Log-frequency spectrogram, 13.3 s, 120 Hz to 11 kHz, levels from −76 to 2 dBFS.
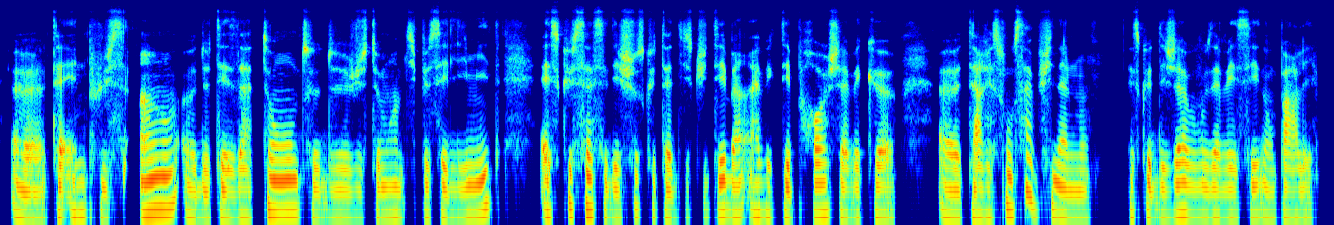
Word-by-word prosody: heu, 120 -2 +1
ta - - +3
N+ 140 0 -3
1, 150 +6 +2
heu, 125 -2 -1
de 120 -1 -2
tes 120 0 -1
attentes, 150 +4 +3
de 125 0 -3
justement 130 +2 -2
un 130 - -3
petit - - -5
peu 135 - -4
ces 130 0 0
limites? 135 +7 -1 0.4
Est-ce - - +3
que - - -1
ça 160 - +3
c'est 140 -3 -4
des 125 -1 -1
choses 155 +5 +1
que - - -7
tu - - -2
as - - +4
discuté, 140 +4 -1
ben, 135 -2 0
avec 140 -3 -3
tes 130 - +2
proches 140 +3 +2
avec, 130 +1 -2
heu 130 - +2 0.5
heu, 120 -1 +2
ta 125 +2 +3
responsable 160 - -1
finalement? 120 -4 0 0.4
Est-ce - - -3
que - - +1
déjà 130 +2 +2
vous 130 -1 -3
avez 125 0 0
essayé 130 +2 -3
d'en 130 -3 -4
parler? 125 -2 0
130 Hz, 195 wpm, -24 LUFS, 125-140 Hz, 0.5 s, as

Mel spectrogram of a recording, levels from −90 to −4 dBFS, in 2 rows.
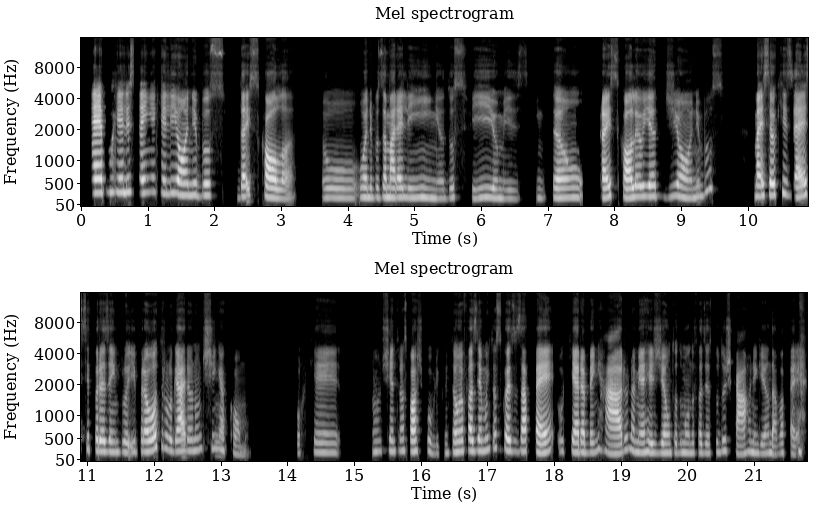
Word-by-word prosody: É 305 0 +12
porque 320 +1 -8
eles 315 +1 +2
têm 310 0 +1
aquele 300 -2 -4
ônibus 255 -1 +1 0.2
da 225 +2 +2
escola, 195 - +4 0.4
o 200 -1 -7
ônibus 210 0 -4
amarelinho 205 -2 -1
dos 205 +2 -13
filmes, 195 -2 -7 0.2
então 205 +1 -1 0.3
para 200 0 +7
escola 210 -2 +3
eu 225 0 +2
ia 235 0 +2
de 230 +1 -8
ônibus, 230 - -5 0.4
mas 230 +1 +5
se 255 - +4
eu 250 - +5
quisesse, 270 0 +1
por 245 -2 -4
exemplo, 220 -2 -1
ir 220 - -7
para 225 +1 +1
outro 285 +4 +1
lugar 235 -1 +3
eu 240 - -6
não 255 +2 -8
tinha 290 0 -10
como. - - -15 0.7
Porque 205 0 -11 0.4
não 225 +1 -13
tinha 235 -1 -8
transporte 235 -1 0
público, 185 -7 -14
então 215 +2 -2
eu 230 - 0
fazia 240 0 0
muitas 290 +5 -9
coisas 240 -4 0
a 230 0 +3
pé, 220 0 +3
o 230 - -15
que 230 - -11
era 215 0 +4
bem 210 +4 -5
raro 195 0 +3
na 245 - -7
minha 205 -1 -1
região 200 -1 -3
todo 205 0 -13
mundo 200 0 -8
fazia 195 -1 -11
tudo 215 +4 -12
de 235 - -13
carro, 180 +3 -3
ninguém 195 -2 -8
andava 195 -1 -9
a - - -14
pé. 200 - -10
220 Hz, 175 wpm, -23 LUFS, 200-245 Hz, 0.7 s, É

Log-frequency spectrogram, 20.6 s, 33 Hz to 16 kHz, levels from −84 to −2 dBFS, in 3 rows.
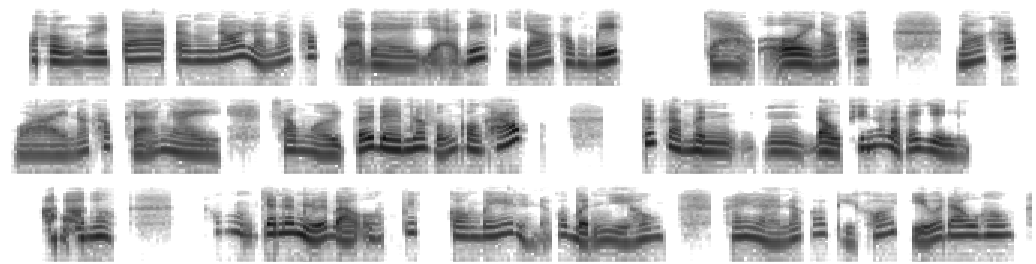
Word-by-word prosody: ờ, 225 -3 0
người 200 0 -1
ta, 240 +1 +1
ừm, 220 0 -3
nói 275 +6 +1
là 230 - -2
nó 195 +7 -6
khóc 295 0 -5
dạ - - -1
đề 150 -3 -4
dạ - - -5
điếc 245 +5 +3
gì 165 - -6
đó 170 +4 -2
không 175 -4 -7
biết. 200 +5 +6 0.5
Chao - - -4
ôi, 175 - +6
nó 160 +3 -4
khóc, 215 +1 -1 0.6
nó 195 +6 -3
khóc 275 +3 -3 0.2
hoài, 140 -1 -5
nó 170 +5 -7
khóc 250 +2 -6
cả - - -1
ngày, 155 -7 -3 0.3
xong 190 -2 -3
rồi 145 -2 -1
tới 220 +4 +8
đêm 210 -4 +6
nó 235 - +5
vẫn 155 +8 -1
còn 210 -3 +1
khóc, 325 - +8 0.8
tức 330 -4 +3
là 235 - +6
mình, 180 -4 +2 0.2
ừm, 170 -2 -5
đầu 175 -2 +6
tiên 235 +2 +2
nó 285 - -4
là 245 - +4
cái 215 +2 -1
gì? 180 -5 +3 0.8
Ờ, 185 - -3
ờ, 205 +2 0 0.8
không, 315 0 -21 0.2
cho 275 - +7
nên 290 -1 +5
mình 210 - +6
mới 175 +4 +6
bảo: 205 - +2
"Ồ, 190 -1 -7 0.2
biết 300 0 -5 0.2
con 220 -1 -3
bé 235 +6 -2
này 240 - -6
nó - - -14
có 250 - -4
bệnh 165 -6 +3
gì 155 -3 -5
hông? 185 +8 -6 0.4
Hay 215 0 -4
là 160 -7 -5
nó 185 +7 -7
có 270 +1 -9
bị 140 - -12
khó 240 +5 -6
chịu 150 - 0
ở 205 - -1
đâu 240 +1 0
hông?" 245 +1 -2
205 Hz, 210 wpm, -24 LUFS, 170-240 Hz, 0.8 s, tới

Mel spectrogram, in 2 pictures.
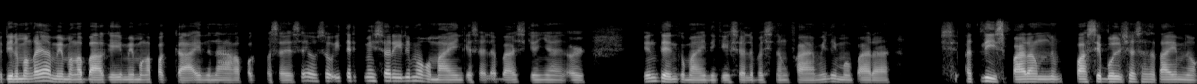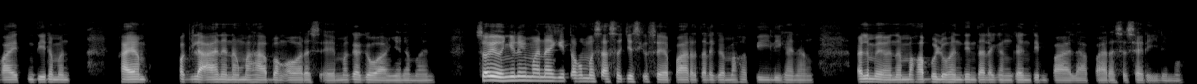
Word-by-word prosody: di 130 - +6
naman 130 0 +4
kaya 165 +3 +6
may 125 - +4
mga 115 -1 +3
bagay, 110 0 +4
may 115 0 -1
mga 110 0 -1
pagkain 105 -2 -1
na 105 - -4
nakakapagpasaya 100 0 -4
sa'yo 165 0 -2
so, 160 - -1
i-treat 175 +1 -2
mo 170 0 -1
'yong 155 - -7
sarili 160 +1 +1
mo, 165 -2 0
kumain 110 -2 0
ka 110 - -3
sa - - -6
labas, 110 -3 -3
ganyan 105 -2 -4
or 105 -1 -2 0.6
'yon 150 +3 0
din, 125 -5 +6
kumain 105 -2 0
din 105 - -5
kayo 105 - -3
sa 105 - -2
labas 105 0 -5
ng 105 0 -7
family 105 +6 -2
mo 110 -1 -2
para 100 -1 -1 0.5
is - - -10 0.2
at - - -2
least 140 -6 +5
parang 120 0 +4 0.2
possible 125 +1 +5
siya 130 +2 -1
sa 125 - -6
sa 115 - -3
time 115 0 +2
'no, 105 -1 -3
kahit 110 0 0
hindi 115 +1 -2
naman 110 -1 -2 0.5
kayang 120 0 +6 0.4
paglaanan 115 -1 +2
ng 110 - -3
mahabang 110 -1 -1
oras, 105 0 -2
eh, 100 - -4
magagawa 110 -2 -1
niyo 100 0 -5
naman. 95 0 -8 0.4
So, 190 - +6
'yon, 175 -2 +9
'yon 185 +1 +5
lang 185 - +2
mga 175 -1 +3
nakikita 160 -3 -1
kong 145 - -2
masu-suggest 130 -2 -2
ko 125 - -6
sa'yo 110 - 0
para 110 -1 -1
talagang 110 -1 -4
makapili 110 -1 -7
ka 105 -1 -5
ng 100 0 -8 0.5
alam 135 0 +3
mo - - +1
'yon, 110 - 0
ng 110 0 -1
makabuluhan 115 0 0
din 115 - -1
talagang 110 -2 -3
gantimpala 100 -2 -4
para 100 0 -4
sa 95 0 -7
sarili 95 -2 -6
mo. 90 +1 -13
110 Hz, 210 wpm, -25 LUFS, 105-125 Hz, 0.6 s, yon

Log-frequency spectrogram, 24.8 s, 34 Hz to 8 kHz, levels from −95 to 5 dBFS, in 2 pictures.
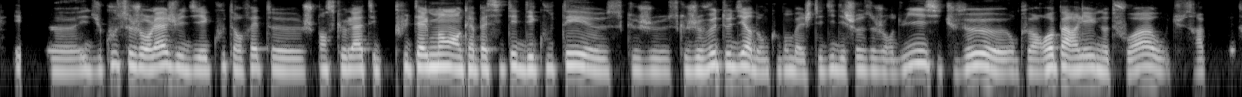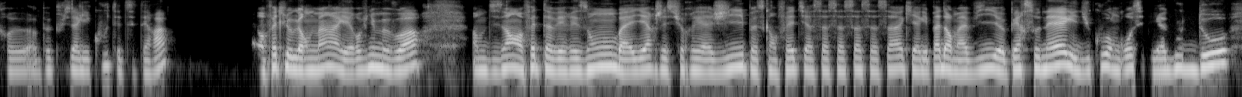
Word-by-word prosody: Et, 175 - -7 0.3
heu, 150 0 -5
et, 160 +1 -4
du 155 +1 -9
coup, 215 +6 -5
ce 205 0 -1
jour-là, 180 +2 +5
je 195 - -2
lui 175 - +1
ai - - -2
dit: 160 +1 -3
«Écoute, 170 +4 -7
en 155 - -2
fait, 170 +1 -4
heu, 150 -1 -2
je - - -3
pense 165 0 -1
que 165 - -3
là 170 0 +3
tu 165 -1 -7
es 150 - -9
plus 180 -4 -5
tellement 185 +1 +6
en 170 - +5
capacité 165 +2 +1
d'écouter, 175 +4 +2
heu, 155 -2 -2
ce - - -8
que 160 - -10
je 150 0 -6
ce - - -11
que 160 - -8
je 155 +1 +1
veux 195 +6 +3
te 200 - -2
dire, 190 -1 +4
donc, 145 +1 -8
bon, 155 +1 -7
bah, 140 -3 -3
je 130 - -3
t'ai 155 - -9
dit 165 +2 -5
des 155 - -4
choses 160 +1 -1
aujourd'hui, 155 +10 -2
si 195 - 0
tu 145 - -12
veux, 190 +7 +3 0.2
heu, - - -5
on 145 - -10
peut 150 - -8
en 140 - -3
reparler 175 -1 +4
une 165 -3 -1
autre - - -7
fois 175 +5 +1
où 150 -3 -7
tu - - -17
seras, 145 - -10
peut-être, 470 - -18
heu, 145 0 -7
un - - -12
peu 155 +2 -10
plus 155 - -14
à 150 - -1
l'écoute» 155 +6 -9
et - - -13
cetera. 140 - -5 0.9
En - - -1
fait, 185 -1 0
le 180 - +3
lendemain 160 +4 +2
elle 155 - 0
est 135 - 0
revenue 160 +6 0
me 170 - +3
voir, 170 +8 +2 0.5
en 155 - -5
me - - -1
disant: 165 +5 0
«En 160 - +2
fait, 175 +1 -1
tu 170 - +1
avais 150 -2 +1
raison, 165 +6 +1
bah, 145 -4 +3
hier, 160 +2 0
j'ai 155 0 -1
surréagi 155 +3 -1
parce 150 -4 -4
qu'en 140 -3 -6
fait, 155 +4 -3
il - - -1
y - - -3
a 145 - -6
ça, 150 +1 -5
ça, 150 +1 -5
ça, 160 +2 -4
ça, 150 -2 -6
ça 165 +5 -2
qui 160 -1 -4
allait 145 -1 -2
pas 165 - +1
dans 160 -3 +4
ma 140 0 0
vie, 160 +4 -1
heu, 150 - +2
personnelle 170 +6 +4
et, 165 - +3
du 150 +1 -6
coup, 190 - -1
en 175 - 0
gros, 170 +3 -1
c'était 155 -3 -8
la 150 - 0
goutte 160 0 0
d'eau, 205 +7 +5
160 Hz, 285 wpm, -20 LUFS, 150-175 Hz, 0.9 s, tellement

